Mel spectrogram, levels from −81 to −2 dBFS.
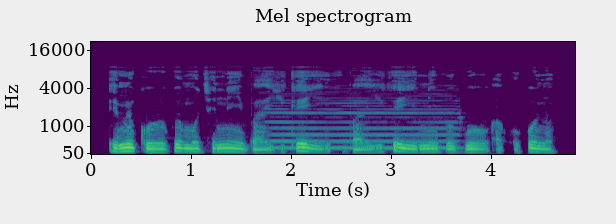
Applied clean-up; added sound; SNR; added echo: none; Bowed string instrument; 11 dB; none.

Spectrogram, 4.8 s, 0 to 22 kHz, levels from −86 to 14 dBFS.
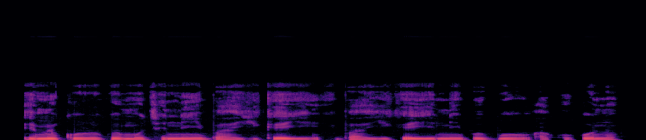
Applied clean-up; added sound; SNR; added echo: none; none; none; none.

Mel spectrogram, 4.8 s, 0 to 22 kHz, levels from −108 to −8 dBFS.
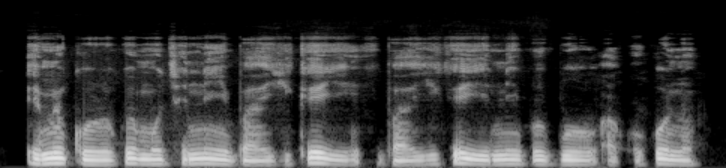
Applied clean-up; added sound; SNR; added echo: neural mask model Resemble Enhance denoiser.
